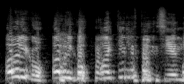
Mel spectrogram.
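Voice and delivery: high, loud puzzled quote; hammed-up confused yell; mock baffled shout. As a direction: shout the question like a bewildered kid. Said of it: "Y me pregunta".

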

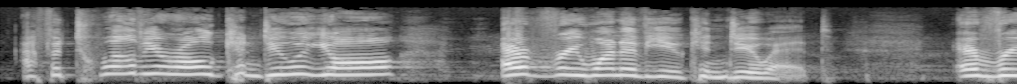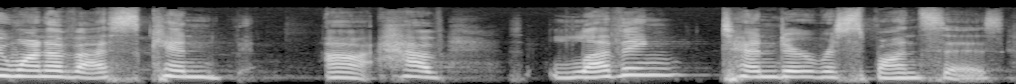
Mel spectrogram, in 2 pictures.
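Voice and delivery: rally the whole room to act; exhorting. Real, not acted. Preacher exhorting congregation.

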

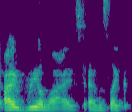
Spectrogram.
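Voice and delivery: ordinary talk, nothing marked

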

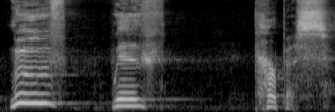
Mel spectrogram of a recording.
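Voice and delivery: spaced word by word, sinking to a hush; emphatic refrain. Real, not acted. Repeats the message for effect.

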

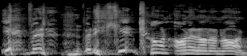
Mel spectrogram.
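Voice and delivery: high, loud, laughing through the words; can't stop laughing while telling it; laughing about dad's nagging. Real, not acted. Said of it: "laughing retelling".

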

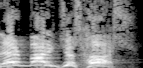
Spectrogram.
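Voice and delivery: fed-up yell to the whole car; screaming. Retold or imitated. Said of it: "I'm screaming back at her".

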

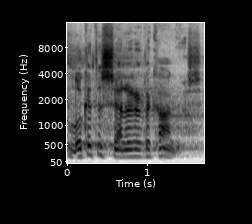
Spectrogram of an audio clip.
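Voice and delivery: usual speaking voice

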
